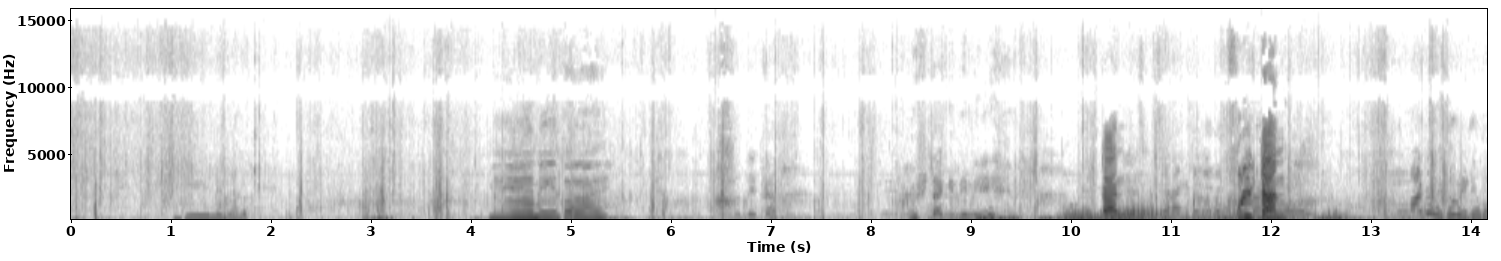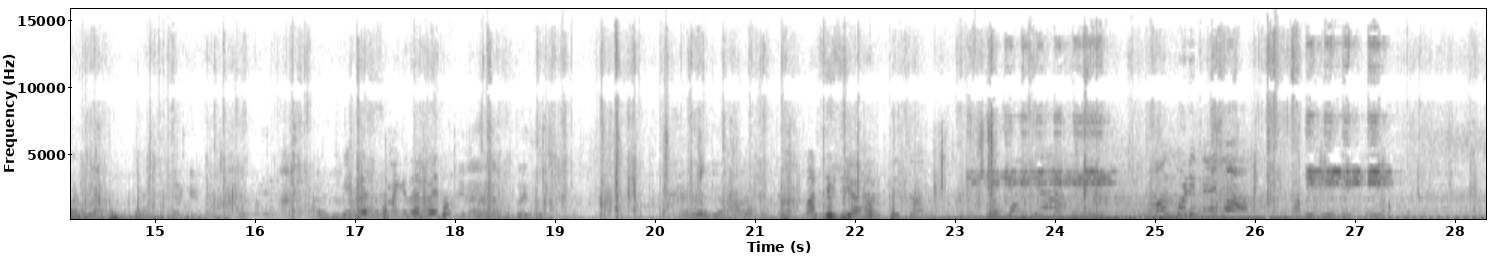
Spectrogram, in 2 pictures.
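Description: Young women talk and laugh close by, outdoors.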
